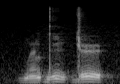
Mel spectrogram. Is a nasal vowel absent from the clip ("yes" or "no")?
no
